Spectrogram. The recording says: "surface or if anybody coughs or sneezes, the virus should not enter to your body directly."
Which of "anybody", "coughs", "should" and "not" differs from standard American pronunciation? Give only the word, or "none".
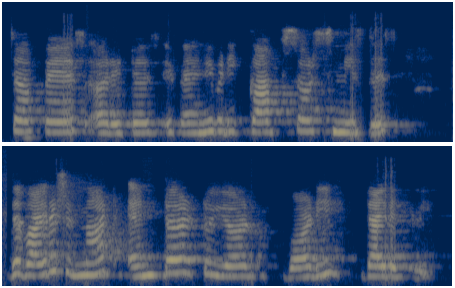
coughs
